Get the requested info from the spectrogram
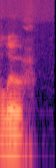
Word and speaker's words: Louvre: Yeah, the Louvre.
